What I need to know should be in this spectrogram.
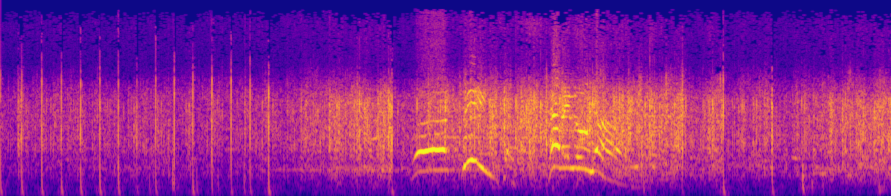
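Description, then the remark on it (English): A crowd at an evening meeting claps hands to the Lord, starting with sharp rhythmic claps that swell into dense, sustained applause, with voices calling out and cheering over it partway through. “Why don't you clap your hands to the Lord one more time here tonight?”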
